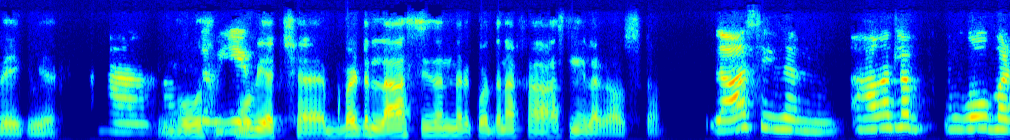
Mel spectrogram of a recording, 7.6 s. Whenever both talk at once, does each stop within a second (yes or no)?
yes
